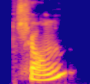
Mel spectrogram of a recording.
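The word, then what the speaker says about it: Cheong: My next one is called Every Night at Midnight, and it is by Peter, I was going to say Cheng. How did you pronounce his last name? – Look, I actually watched 2 YouTube clips earlier today. – Right. – And they said Chong, but Chong. – You... – Oh, that makes more sense, because there is definitely an ong sound. It's C-H-E-O-N-G.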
